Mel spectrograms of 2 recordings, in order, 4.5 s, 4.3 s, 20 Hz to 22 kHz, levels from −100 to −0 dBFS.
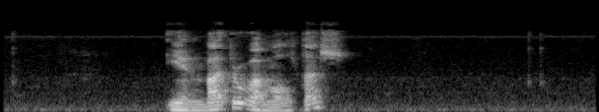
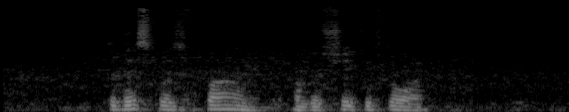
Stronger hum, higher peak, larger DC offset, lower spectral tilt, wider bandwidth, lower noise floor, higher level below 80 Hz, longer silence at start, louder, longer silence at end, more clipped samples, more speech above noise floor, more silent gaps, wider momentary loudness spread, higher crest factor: neither; first, -8 dBFS vs -38 dBFS; neither; about the same, -7 dB/octave vs -7.5 dB/octave; second, 7.4 kHz vs 16 kHz; second, -65 dBFS vs -83 dBFS; first, -52 dBFS vs -82 dBFS; first, 1.25 s vs 0.8 s; first, -26 LUFS vs -56 LUFS; first, 1.95 s vs 0.35 s; neither; first, 40 dB vs 28 dB; neither; first, 16 LU vs 6 LU; about the same, 22 dB vs 18 dB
